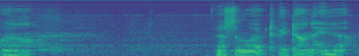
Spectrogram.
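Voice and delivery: hushed aside, whispered to himself; quiet whispered inner remark; whispered thought. Retold or imitated. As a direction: breathe it like a private thought. Inner thought on seeing friend.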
